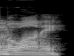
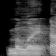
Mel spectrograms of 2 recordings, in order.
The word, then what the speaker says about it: Mulaney: That I like John Milani. – Am I saying that right? Am I saying his name right? No, Milani. Mulaney. I would say Mulaney. Okay, M U L A N E Y, right?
